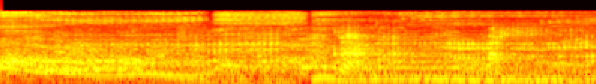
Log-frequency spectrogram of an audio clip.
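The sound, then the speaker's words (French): A lion roars loudly, a deep rumbling growl that swells and sustains across several seconds with rough, throaty bursts, heard on its own without speech. “Les lions gardiens du zoo.”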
